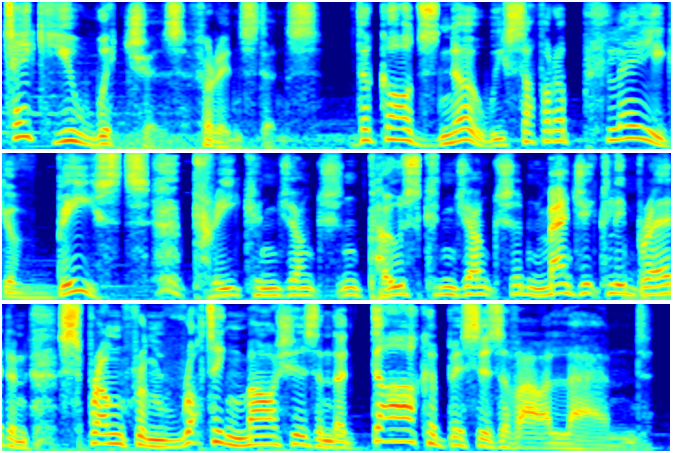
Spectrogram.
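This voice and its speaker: A man's voice: on the high side, sing-song, measured pace, few pauses, fairly bright tone, exaggerated voice. Flamboyant, swooping nobleman. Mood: disdainful, lamenting. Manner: theatrical, florid, pompous phrasing. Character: flamboyant, verbose, refined nobleman count, lecherous and sardonic. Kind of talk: video game cutscene voice acting. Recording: music behind the voice.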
